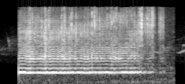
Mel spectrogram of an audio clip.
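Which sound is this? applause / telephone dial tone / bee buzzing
bee buzzing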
